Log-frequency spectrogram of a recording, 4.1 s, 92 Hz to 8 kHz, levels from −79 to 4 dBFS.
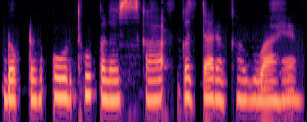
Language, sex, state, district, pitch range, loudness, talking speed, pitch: Hindi, female, Uttar Pradesh, Saharanpur, 200-225 Hz, -17 LUFS, 115 wpm, 215 Hz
